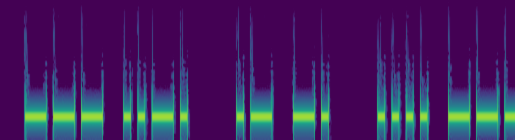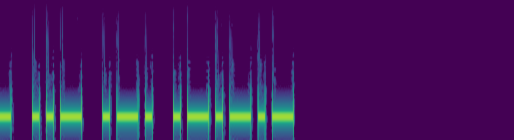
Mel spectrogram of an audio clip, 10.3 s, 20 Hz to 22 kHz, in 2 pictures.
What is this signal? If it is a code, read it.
Morse code, heard as a keyed tone, about 17 wpm, 700 Hz. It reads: OF AN HOUR.
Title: Sentences from Top 1500 Words 17wpm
